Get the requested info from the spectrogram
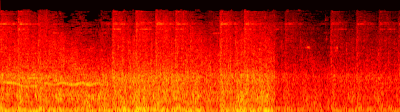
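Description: Rapid rifle fire in a film soundtrack: a dense string of shots, loud for nearly three seconds and then thinner. A woman's high, wavering sung note fades out under the shots in the first second.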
